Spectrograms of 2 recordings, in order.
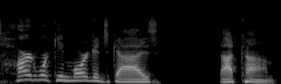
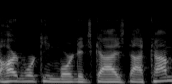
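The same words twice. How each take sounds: First: Hardworking mortgage guys dot com spaced out slowly, pause before "dot com"; slow, careful repeat. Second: Said in the usual way. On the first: Real, not acted. Host repeats the web address for listeners, slow and spaced out.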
